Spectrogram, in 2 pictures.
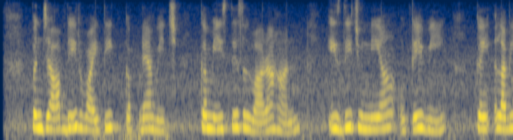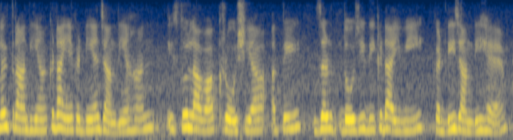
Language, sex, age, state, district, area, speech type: Punjabi, female, 18-30, Punjab, Mohali, rural, spontaneous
